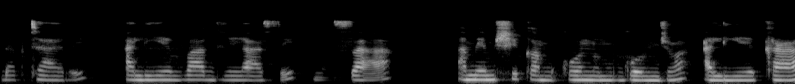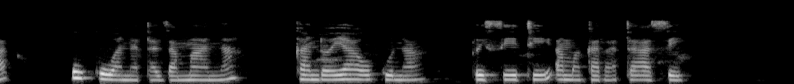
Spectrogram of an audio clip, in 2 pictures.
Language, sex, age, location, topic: Swahili, female, 18-24, Kisumu, health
